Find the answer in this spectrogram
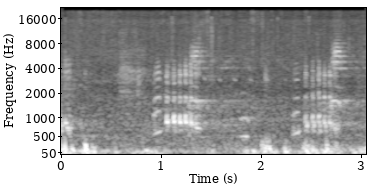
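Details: Sandhill crane in Ontario, the first one heard this year, calling in two rolling, rattled bursts over a low rumble of wind or handling noise.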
